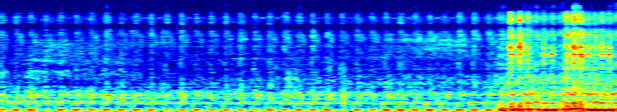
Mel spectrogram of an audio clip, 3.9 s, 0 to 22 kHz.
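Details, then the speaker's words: Honda Cub C70 during restoration, after resetting points to .03: small single running at a steady beat with light tinny rattles rising with revs; exhaust not fully tightened is the suspected cause. "there's a few little rattles here and there look yeah the exhaust want putting on a bit"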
